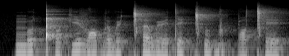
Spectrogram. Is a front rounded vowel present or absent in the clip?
present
